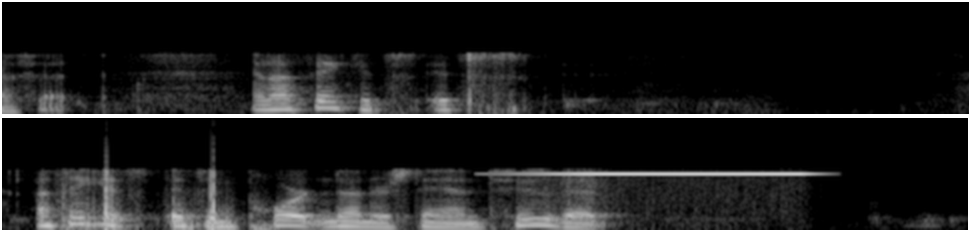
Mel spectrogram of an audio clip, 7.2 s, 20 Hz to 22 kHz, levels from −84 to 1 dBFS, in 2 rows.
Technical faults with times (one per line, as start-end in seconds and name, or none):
1.74-2.04 bit errors on an ADPCM link
3.82-4.50 bit errors on an ADPCM link
5.39-6.77 loudspeaker feedback squeal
